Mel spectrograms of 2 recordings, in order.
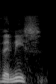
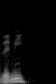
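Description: First: The final s is pronounced. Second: The final s is silent. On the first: The speaker calls it wrong. "pero no es Denis" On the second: The speaker calls it right. "la S no se pronuncia"

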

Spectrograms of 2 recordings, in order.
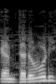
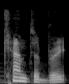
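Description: First: Canterbury is said with Spanish sounds. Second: Canterbury is said with English sounds. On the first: "casi nos entendemos todos" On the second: "me vas a decir, ¿qué te pasa en la boca?"

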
